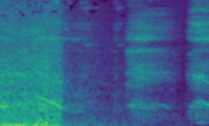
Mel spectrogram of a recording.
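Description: A loud, low sound-design swell cuts off about half a second in. It is followed by a woman's two short, sharp gasps as she starts awake in bed.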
